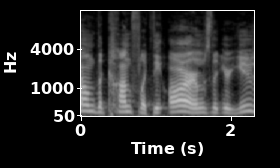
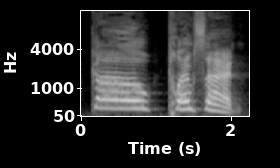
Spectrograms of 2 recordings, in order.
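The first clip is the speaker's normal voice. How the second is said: put-on loud, high holler, "go" stretched long; 8 semitones higher, 5 dB louder than usual. Retelling a guy fifty yards away screaming, retelling a guy screaming. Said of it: "I hear some guy start screaming".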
